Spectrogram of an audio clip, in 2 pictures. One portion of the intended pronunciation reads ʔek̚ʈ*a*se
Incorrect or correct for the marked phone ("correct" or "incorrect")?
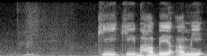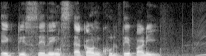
incorrect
